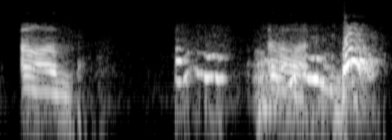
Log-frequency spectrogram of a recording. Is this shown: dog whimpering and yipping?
yes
